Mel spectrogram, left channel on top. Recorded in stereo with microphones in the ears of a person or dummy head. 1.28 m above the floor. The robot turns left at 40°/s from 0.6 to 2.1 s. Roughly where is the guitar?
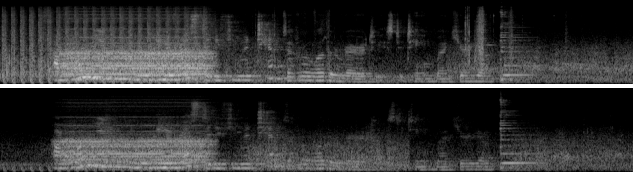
Right.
